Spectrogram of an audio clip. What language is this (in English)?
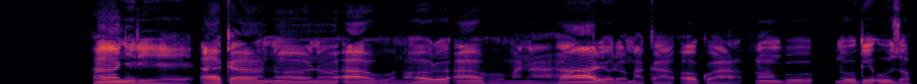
Igbo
